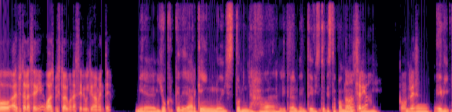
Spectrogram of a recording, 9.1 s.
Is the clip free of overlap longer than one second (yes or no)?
yes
